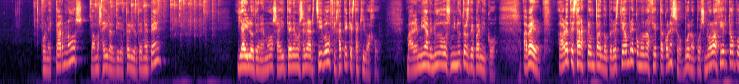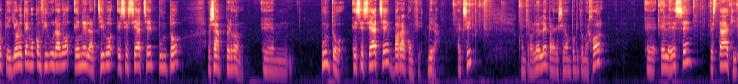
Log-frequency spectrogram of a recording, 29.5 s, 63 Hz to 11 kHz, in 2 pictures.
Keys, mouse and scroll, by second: 0.9 Return, 1.6-4.4 typing, 8.5-14.9 drag, 23.6-24.8 typing, 25.3 ctrl+l, 27.7-29.5 typing.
